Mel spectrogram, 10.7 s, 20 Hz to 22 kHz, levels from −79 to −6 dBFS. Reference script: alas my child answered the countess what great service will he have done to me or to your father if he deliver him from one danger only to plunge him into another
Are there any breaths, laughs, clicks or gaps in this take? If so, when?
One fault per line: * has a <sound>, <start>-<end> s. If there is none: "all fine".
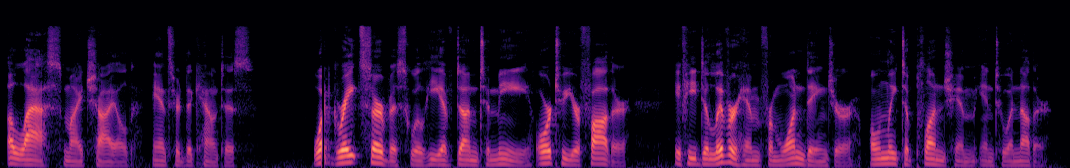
* has a dropout, 3.2-3.2 s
